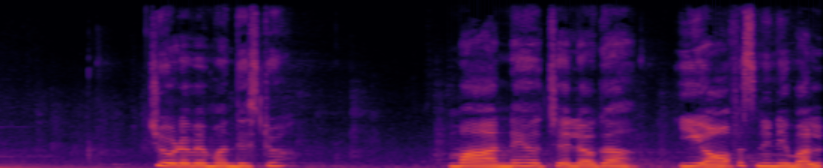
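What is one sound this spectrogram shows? A young woman speaks close by, in an emotional tone.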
